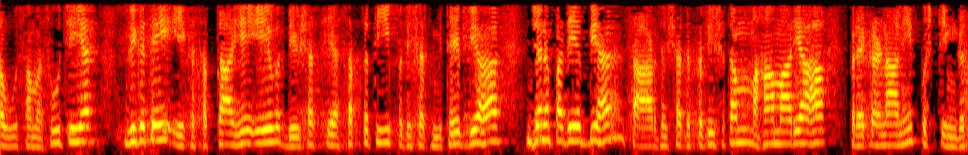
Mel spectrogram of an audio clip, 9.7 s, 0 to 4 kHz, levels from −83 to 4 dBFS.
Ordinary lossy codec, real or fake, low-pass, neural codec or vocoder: AAC, 16 kbps; real; 3.6 kHz; none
